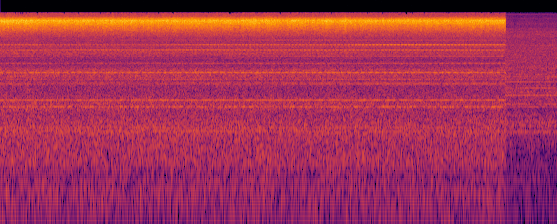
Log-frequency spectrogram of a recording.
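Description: A parked jet airliner whines and hums steadily up close.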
